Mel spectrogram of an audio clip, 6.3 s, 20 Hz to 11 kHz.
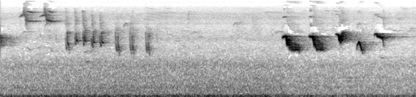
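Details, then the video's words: A grey-backed thrush at Olympic Park starts with soft high squeaks and a quiet rapid twittering. It ends with five loud, clear, downslurred whistles spaced about 0.4 seconds apart. "되지빠귀 울음소리"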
